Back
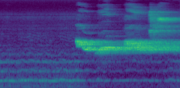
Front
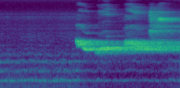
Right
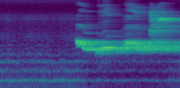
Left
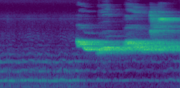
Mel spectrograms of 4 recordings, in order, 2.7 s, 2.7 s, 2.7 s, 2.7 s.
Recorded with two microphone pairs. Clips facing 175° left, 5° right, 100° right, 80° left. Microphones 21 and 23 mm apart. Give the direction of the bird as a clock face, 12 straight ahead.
3 o'clock.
